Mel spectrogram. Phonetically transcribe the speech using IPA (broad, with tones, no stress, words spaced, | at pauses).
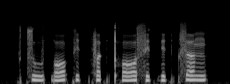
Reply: t͡suː˨t̚ɔː˨˥kɪ˧k̚ fɐ˧k̚t̪ʰɔː˨˧sɪ˨k̚lɪ˧k̚ t͡sɐ˥ŋ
